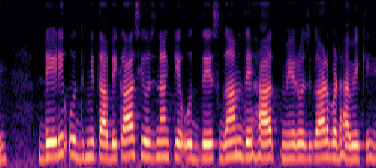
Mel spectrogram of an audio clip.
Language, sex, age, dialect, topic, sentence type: Magahi, female, 46-50, Western, agriculture, statement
